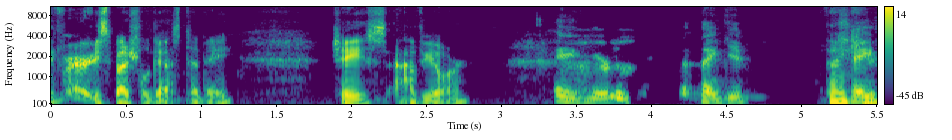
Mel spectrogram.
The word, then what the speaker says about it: Avior: special guest today chase avior hey thank you thank you thank you rhymes with behavior right bad behavior naughty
